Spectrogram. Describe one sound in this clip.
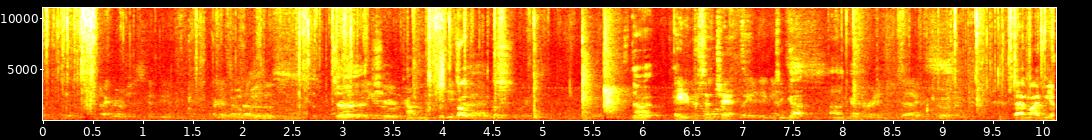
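Foil card packs crinkle and tear open.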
